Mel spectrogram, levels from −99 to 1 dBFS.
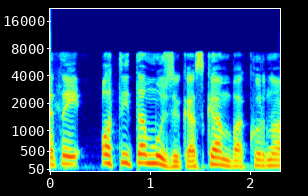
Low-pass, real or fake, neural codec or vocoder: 7.2 kHz; real; none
